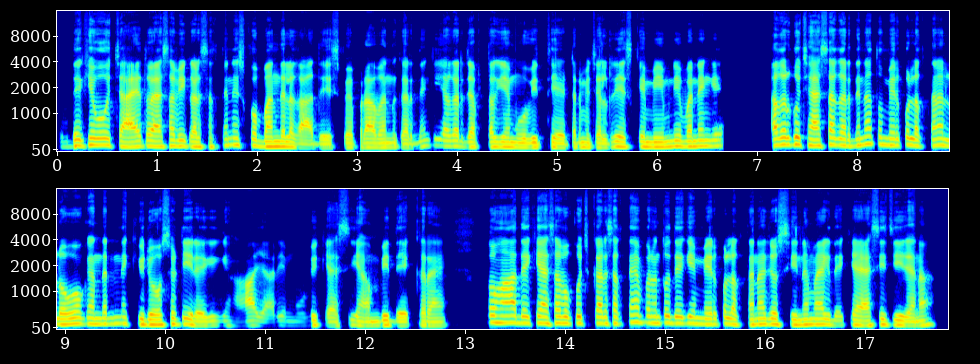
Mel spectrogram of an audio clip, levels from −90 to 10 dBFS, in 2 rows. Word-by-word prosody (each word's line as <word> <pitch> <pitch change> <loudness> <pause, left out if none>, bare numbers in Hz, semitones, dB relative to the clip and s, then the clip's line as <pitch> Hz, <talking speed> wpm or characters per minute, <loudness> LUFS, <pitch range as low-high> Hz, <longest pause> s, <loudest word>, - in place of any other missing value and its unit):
देखिए 155 +3 +2
वो 170 0 +3
चाहे 125 -3 +3
तो 145 - -1
ऐसा 135 +2 +3
भी 145 0 +2
कर 125 -2 +2
सकते 125 +5 -8
हैं - - -4
ना 175 - -2
इसको 160 -1 -3
बंद 130 -1 +4
लगा 105 -7 +2
दे, 100 +1 -5
इसपे 110 +3 -5
प्राबंध 110 +1 0
कर 105 -1 -3
दें 145 +3 -9
कि 160 +1 -11
अगर 140 -1 0
जब 125 -1 0
तक 125 - +1
ये 125 -1 +2
मूवी 115 -1 +1
थिएटर 110 -1 -1
में 115 - 0
चल 110 -1 -2
रही 130 +3 0
है, - - +5
इसके 125 +1 -3
मीम 120 0 +2
नहीं 140 +2 +1
बनेंगे। 145 +2 0 0.5
अगर 180 +3 +5
कुछ 185 -3 +2
ऐसा 155 +3 +3
कर 160 -3 +1
दे 160 - -3
ना 200 +2 +1
तो 190 -2 -5
मेरे 165 -2 0
को 175 - -3
लगता 155 -1 0
है 170 - +2
ना 150 - -2
लोगों 145 +3 +3
के 150 - -3
अंदर 150 0 0 0.2
क्यूरियोसिटी 130 +1 +1
रहेगी 105 +1 -1
कि 115 - -16
हाँ, 105 +4 -3
यार 100 0 -13
ये 120 - -14
मूवी 105 +3 -7
कैसी 105 +1 -7
है, 110 - -1
हम 100 0 -2
भी 120 - +3
देख 105 -2 -2
कर 110 -1 -3
आए। 100 0 -3 0.4
तो 185 - +2
हाँ, 180 0 +5
देखिए 170 0 +2
ऐसा 165 +1 +2
वो 165 -1 +3
कुछ 170 +2 -2
कर 160 -1 +3
सकते 165 +3 -3
हैं 190 -1 0
परंतु 175 0 -1
देखिए 165 0 0
मेरे 140 -2 0
को 150 - -4
लगता 130 -2 -1
है - - 0
ना 140 - +2
जो 140 0 +2
सिनेमा 130 +1 0
है 140 -1 +3
देखिए 120 +1 -3
ऐसी 125 +4 0
चीज़ 120 -3 +1
है 100 - +1
ना, 115 +5 -3
135 Hz, 290 wpm, -24 LUFS, 115-155 Hz, 0.5 s, है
